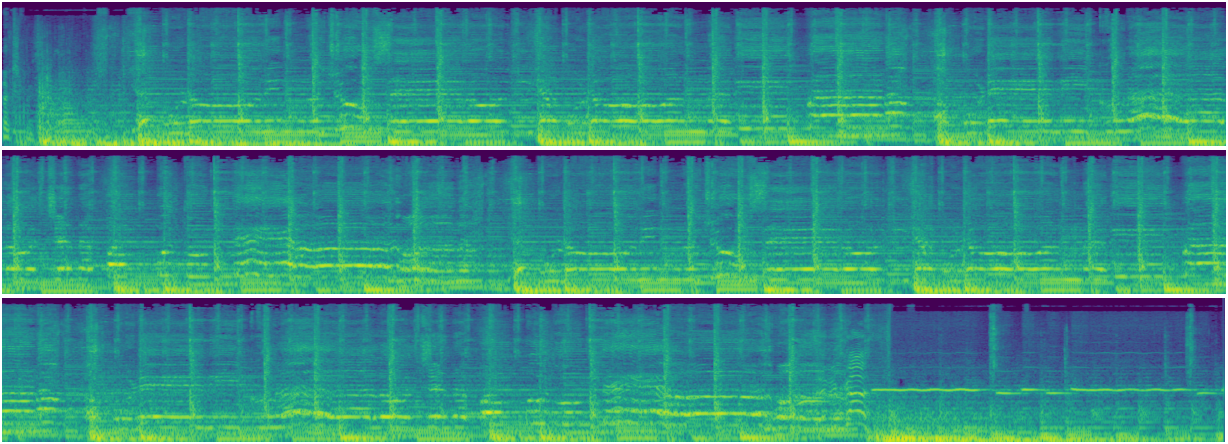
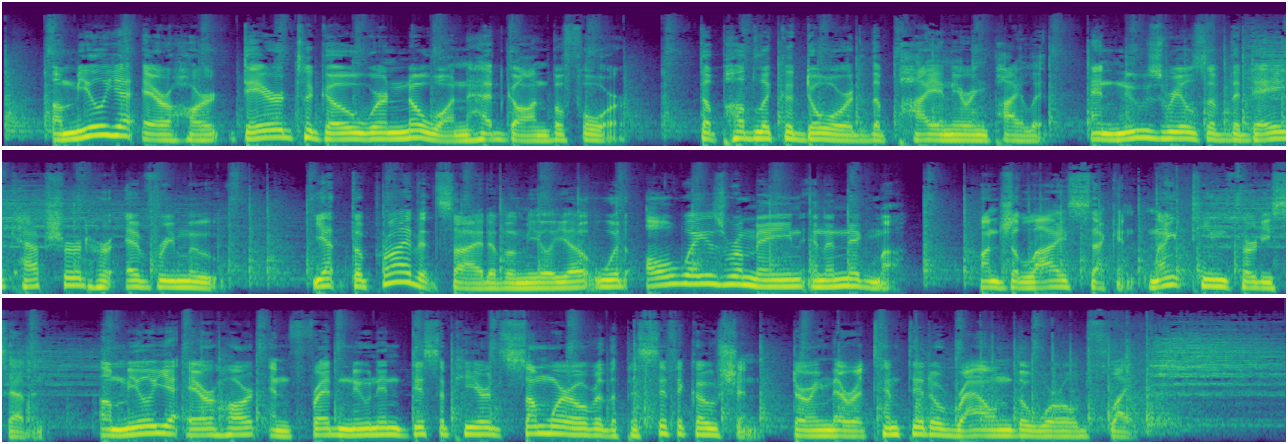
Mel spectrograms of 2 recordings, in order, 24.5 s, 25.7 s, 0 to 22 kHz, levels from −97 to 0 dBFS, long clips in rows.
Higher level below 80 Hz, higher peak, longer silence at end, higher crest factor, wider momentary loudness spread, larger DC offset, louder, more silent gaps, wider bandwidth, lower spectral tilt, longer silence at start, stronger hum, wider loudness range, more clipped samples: first, -22 dBFS vs -44 dBFS; about the same, 0 dBFS vs 0 dBFS; about the same, 0 s vs 0 s; about the same, 14 dB vs 12 dB; second, 5 LU vs 8 LU; second, under 0.1% vs 0.2%; about the same, -15 LUFS vs -13 LUFS; neither; first, 19.5 kHz vs 15.5 kHz; about the same, -5 dB/octave vs -6 dB/octave; about the same, 0 s vs 0.05 s; neither; about the same, 2 LU vs 2 LU; neither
